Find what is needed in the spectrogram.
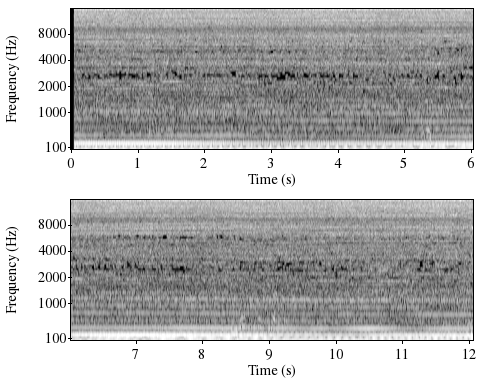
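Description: Steady hum of the hydraulic power unit driving a rock splitter, one unchanging low engine-like tone with overtones, as the splitter's wedge is forced into a drilled hole to crack the rock.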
